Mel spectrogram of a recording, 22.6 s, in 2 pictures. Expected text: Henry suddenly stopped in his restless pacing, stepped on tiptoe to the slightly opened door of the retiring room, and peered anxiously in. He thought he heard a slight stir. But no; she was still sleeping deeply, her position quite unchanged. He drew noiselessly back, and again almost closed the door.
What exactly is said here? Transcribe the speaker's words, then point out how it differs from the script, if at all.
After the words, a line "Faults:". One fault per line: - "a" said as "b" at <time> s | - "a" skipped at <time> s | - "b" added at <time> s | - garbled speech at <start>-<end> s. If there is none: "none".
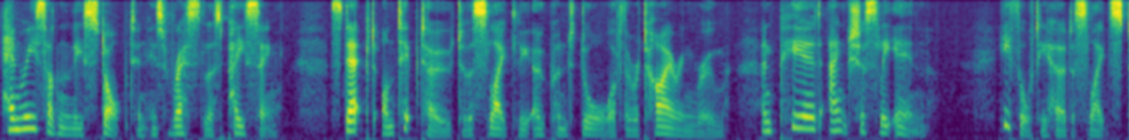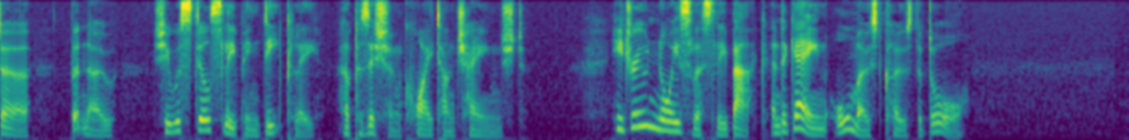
Henry suddenly stopped in his restless pacing, stepped on tiptoe to the slightly opened door of the retiring room, and peered anxiously in. He thought he heard a slight stir. But no; she was still sleeping deeply, her position quite unchanged. He drew noiselessly back, and again almost closed the door.
Faults:
none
